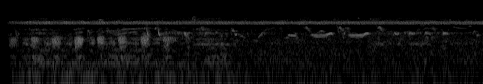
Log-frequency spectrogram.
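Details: Crickets and cicadas keep up a steady, high-pitched trill, with faint bird chirps scattered underneath.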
